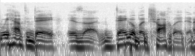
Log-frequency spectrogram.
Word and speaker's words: Dagoba: have today is a dagobah chocolate and i think that's how you pronounce it not dagobah dagobah dagobah like from star wars and i was on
